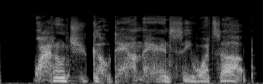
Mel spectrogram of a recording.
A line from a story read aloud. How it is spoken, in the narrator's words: She whispered to Paul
